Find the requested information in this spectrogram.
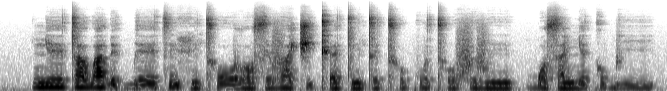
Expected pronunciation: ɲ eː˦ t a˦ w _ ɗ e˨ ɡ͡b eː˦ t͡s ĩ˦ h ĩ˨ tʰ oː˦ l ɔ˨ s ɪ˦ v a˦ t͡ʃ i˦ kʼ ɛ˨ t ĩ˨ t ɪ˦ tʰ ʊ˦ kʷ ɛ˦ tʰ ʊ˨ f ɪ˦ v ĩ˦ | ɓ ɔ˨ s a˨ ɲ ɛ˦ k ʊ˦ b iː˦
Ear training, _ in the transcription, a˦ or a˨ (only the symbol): a˦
